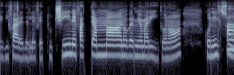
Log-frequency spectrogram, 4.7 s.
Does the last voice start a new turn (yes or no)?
yes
